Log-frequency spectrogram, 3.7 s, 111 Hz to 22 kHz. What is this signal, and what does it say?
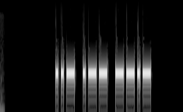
Morse code, heard as a keyed tone, about 22 wpm, 700 Hz. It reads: UWQ
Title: USA Call Sign Postfixes - 3 Letters 22wpm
